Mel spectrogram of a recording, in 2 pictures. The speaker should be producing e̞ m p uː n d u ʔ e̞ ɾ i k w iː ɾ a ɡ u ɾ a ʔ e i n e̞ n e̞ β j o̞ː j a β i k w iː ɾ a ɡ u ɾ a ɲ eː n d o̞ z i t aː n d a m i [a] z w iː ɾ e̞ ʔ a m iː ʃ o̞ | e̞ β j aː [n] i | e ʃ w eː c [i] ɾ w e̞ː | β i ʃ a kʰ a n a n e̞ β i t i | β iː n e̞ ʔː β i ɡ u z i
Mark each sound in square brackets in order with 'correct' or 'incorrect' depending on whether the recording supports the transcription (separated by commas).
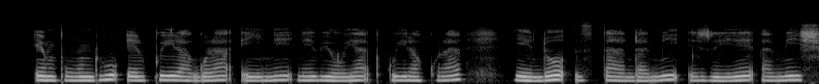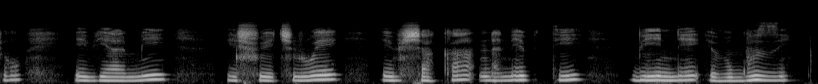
incorrect, incorrect, correct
